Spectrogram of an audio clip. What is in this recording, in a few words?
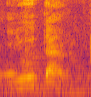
"utang", to ask, Ansus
